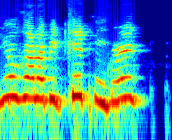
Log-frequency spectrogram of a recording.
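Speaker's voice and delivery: very high, almost womanly, disbelieving tone. Speaker recalls a player protesting after a penalty call; imitating Blocker's very high voice. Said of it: "he had this sort of very high voice".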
